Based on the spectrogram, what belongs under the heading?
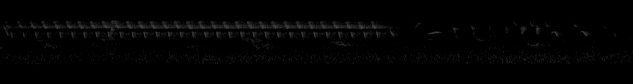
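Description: A bird singing a fast trill of high repeated notes, about eight a second, for nearly four seconds, then a few scattered short chirps.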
